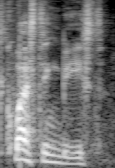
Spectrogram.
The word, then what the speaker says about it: Questing Beast: me to I said the name wrong before but it's questing beast questing beast and then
